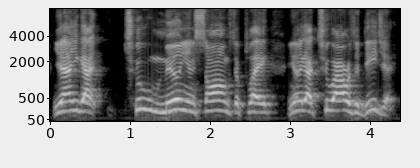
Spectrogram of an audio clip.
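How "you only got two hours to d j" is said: ordinary talk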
